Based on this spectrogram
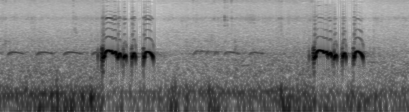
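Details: Zebra dove cooing played as a lure to get a silent dove to sing: two short phrases of clipped, hollow coos, each opening with a slurred note and then quick repeated notes, with a faint series of soft, even tones in between.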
